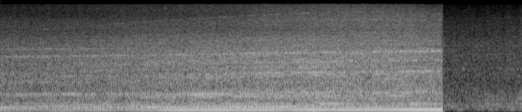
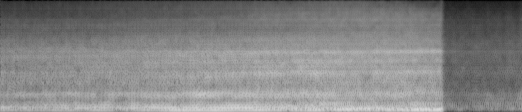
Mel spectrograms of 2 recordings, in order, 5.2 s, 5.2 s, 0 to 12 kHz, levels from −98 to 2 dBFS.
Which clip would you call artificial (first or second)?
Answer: second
